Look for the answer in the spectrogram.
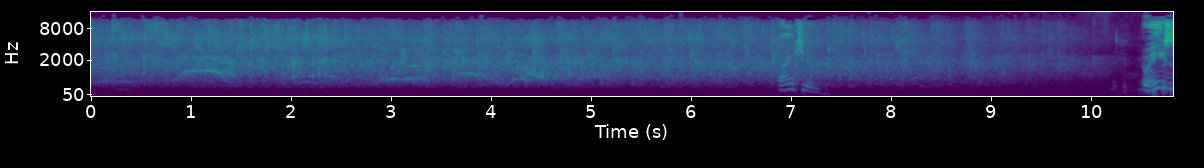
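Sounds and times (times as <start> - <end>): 
audience applause: 0.0 - 10.8
speech: 6.9 - 7.5, 10.5 - 10.8.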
